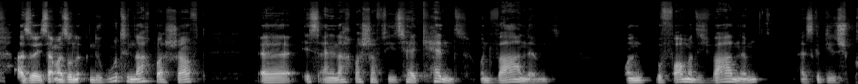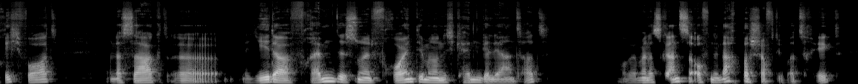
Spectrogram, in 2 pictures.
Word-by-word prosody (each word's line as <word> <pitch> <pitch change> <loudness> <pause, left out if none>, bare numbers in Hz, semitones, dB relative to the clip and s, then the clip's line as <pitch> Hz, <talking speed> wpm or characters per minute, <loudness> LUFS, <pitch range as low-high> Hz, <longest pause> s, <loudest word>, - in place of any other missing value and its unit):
Also, 105 - +6
ich 95 -2 +5
sage - - +6
mal, 105 - +7
so 110 - +6
'ne - - +5
'ne 105 -1 -2
gute 135 +3 -3
Nachbarschaft, 120 -2 +1 0.5
äh, 100 +1 +2
ist 125 - -1
eine 105 -1 0
Nachbarschaft, 110 +1 -3
die 110 - -5
sich 105 - -3
halt 100 -2 0
kennt - - -2
und 90 -1 -5
wahrnimmt. 85 -6 0 0.6
Und 95 +1 -1
bevor 100 +4 0
man 125 -3 +4
sich 95 -5 -10
wahrnimmt 230 - +1 0.4
es 80 0 -5
gibt - - -8
dieses - - -2
Sprichwort 120 +3 -4 0.4
und - - -13
das 85 0 0
sagt: 95 +2 +1
„Äh, 90 0 -5 0.2
jeder 95 +2 +4
Fremde 130 +7 +1
ist - - 0
nur 105 - +2
ein - - +2
Freund, 95 +5 +1
den 120 - +2
man 100 - +3
noch - - +5
nicht 100 0 -2
kennengelernt 80 -7 -3
hat.“ - - -8 0.7
Und 80 - -20
wenn 85 - -12
man 100 - +1
das 100 +1 +1
Ganze 140 +1 +3
auf - - -2
'ne - - -1
Nachbarschaft - - -1
überträgt, 395 - -8
100 Hz, 185 wpm, -24 LUFS, 95-115 Hz, 0.7 s, mal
